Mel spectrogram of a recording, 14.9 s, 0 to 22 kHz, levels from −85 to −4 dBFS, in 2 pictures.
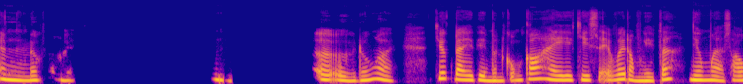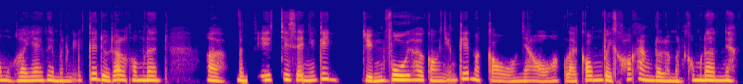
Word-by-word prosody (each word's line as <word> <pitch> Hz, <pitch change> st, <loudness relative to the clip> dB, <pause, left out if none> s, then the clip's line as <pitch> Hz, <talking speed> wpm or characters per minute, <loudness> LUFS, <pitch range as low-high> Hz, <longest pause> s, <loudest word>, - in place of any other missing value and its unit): Ừm, 210 Hz, -6 st, +4 dB
đúng 205 Hz, +1 st, +2 dB
rồi. 190 Hz, -3 st, -7 dB, 1.4 s
Ừm. 225 Hz, -3 st, 0 dB, 0.9 s
Ừ, 225 Hz, -6 st, +3 dB
ừ, 195 Hz, -6 st, 0 dB
đúng 205 Hz, +5 st, +2 dB
rồi. 225 Hz, -7 st, +2 dB, 0.4 s
Trước 280 Hz, 0 st, -1 dB
đây 220 Hz, -3 st, +4 dB
thì 205 Hz, -1 st, +2 dB
mình 180 Hz, -1 st, +1 dB
cũng 185 Hz, +3 st, -3 dB
có 255 Hz, +3 st, +3 dB
hay 215 Hz, -6 st, +3 dB
chia 210 Hz, 0 st, 0 dB
sẻ 205 Hz, -, -4 dB
với 240 Hz, +3 st, +3 dB
đồng 200 Hz, -6 st, +1 dB
nghiệp 175 Hz, 0 st, +3 dB
á, 240 Hz, +2 st, +2 dB, 0.2 s
nhưng 215 Hz, -2 st, +5 dB
mà 200 Hz, -3 st, +2 dB
sau 200 Hz, +3 st, -2 dB
một 195 Hz, -, -1 dB
thời 185 Hz, 0 st, +2 dB
gian 195 Hz, 0 st, +1 dB
thì 210 Hz, -, +1 dB
mình 175 Hz, -2 st, -1 dB
nghĩ 190 Hz, -, -13 dB
cái 260 Hz, -, +1 dB
điều 205 Hz, -4 st, +3 dB
đó 215 Hz, -, +2 dB
là 215 Hz, -, +2 dB
không 200 Hz, 0 st, +1 dB
nên. 200 Hz, -1 st, +3 dB, 0.4 s
Ờ, 190 Hz, -4 st, +2 dB
mình 195 Hz, -5 st, +1 dB
chỉ 210 Hz, +2 st, -2 dB
chia 235 Hz, -, +1 dB
sẻ 215 Hz, -1 st, -1 dB
những 195 Hz, +1 st, 0 dB
cái 260 Hz, +2 st, -1 dB, 0.3 s
chuyện 175 Hz, -2 st, +2 dB
vui 215 Hz, +3 st, +5 dB
thôi, 215 Hz, -1 st, +1 dB
còn 175 Hz, -3 st, -2 dB
những 200 Hz, +3 st, -6 dB
cái 265 Hz, +4 st, -1 dB
mặt 230 Hz, -6 st, -2 dB
càu 160 Hz, -3 st, -4 dB
nhàu, 165 Hz, -3 st, -4 dB
hoặc 170 Hz, +1 st, -8 dB
là 160 Hz, -1 st, -2 dB
công 205 Hz, +4 st, +1 dB
việc 195 Hz, -4 st, +1 dB
khó 245 Hz, -, -6 dB
khăn 235 Hz, -6 st, 0 dB
đồ 185 Hz, -, +2 dB
là 170 Hz, -, 0 dB
mình 160 Hz, -3 st, -2 dB
không 205 Hz, +7 st, 0 dB
nên 195 Hz, -2 st, +3 dB
nha. 195 Hz, -2 st, +1 dB
205 Hz, 260 wpm, -19 LUFS, 185-220 Hz, 1.4 s, nhưng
